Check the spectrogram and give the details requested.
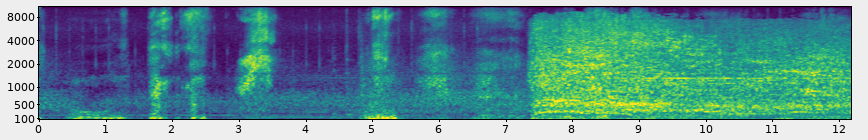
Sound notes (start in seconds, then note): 7.4 bear growling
